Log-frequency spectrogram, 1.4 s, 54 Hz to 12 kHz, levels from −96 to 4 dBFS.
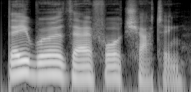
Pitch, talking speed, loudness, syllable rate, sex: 130 Hz, 165 wpm, -16 LUFS, 7.0 syllables/s, male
